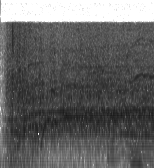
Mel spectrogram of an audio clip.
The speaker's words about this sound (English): Wow. I get an applause on the radio.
